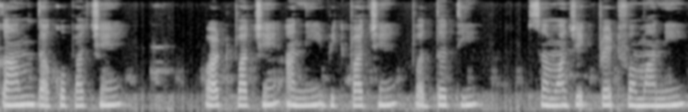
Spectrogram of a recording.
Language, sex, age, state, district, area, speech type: Goan Konkani, female, 30-45, Goa, Murmgao, rural, spontaneous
